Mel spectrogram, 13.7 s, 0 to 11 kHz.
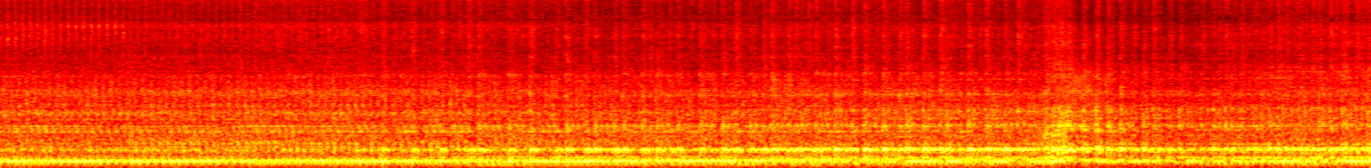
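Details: Johnson 55hp two-stroke outboard that had been submerged, run after a silicone repair and not yet tuned. It idles with a ragged, uneven burble and occasional stumbles. It sounds better than before but still runs rough, and the carburettors need adjustment.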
